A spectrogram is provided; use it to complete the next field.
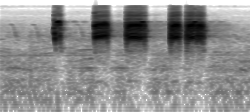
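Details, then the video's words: Black francolin, known locally as kala teetar or Sindhi teetar, giving its harsh call: one short rasping note, then four loud grating notes in two close pairs over about one and a half seconds, against a faint background hum. "kala teetar ki awaz black teetar ki awaz sindhi teetar ki aeaz"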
